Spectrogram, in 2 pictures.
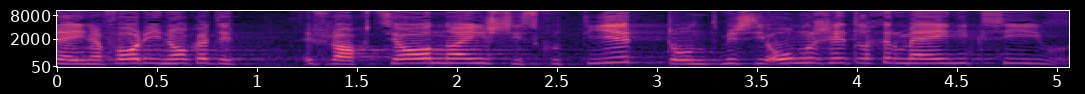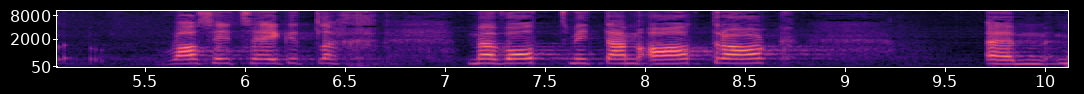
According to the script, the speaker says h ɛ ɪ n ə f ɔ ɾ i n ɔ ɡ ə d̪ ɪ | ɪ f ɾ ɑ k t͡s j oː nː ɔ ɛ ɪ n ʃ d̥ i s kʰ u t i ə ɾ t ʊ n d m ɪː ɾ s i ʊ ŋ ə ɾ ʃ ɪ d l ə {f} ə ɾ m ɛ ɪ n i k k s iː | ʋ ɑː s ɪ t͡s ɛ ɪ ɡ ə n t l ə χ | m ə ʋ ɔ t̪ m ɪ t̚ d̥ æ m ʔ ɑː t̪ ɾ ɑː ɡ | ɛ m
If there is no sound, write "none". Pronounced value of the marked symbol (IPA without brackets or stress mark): χ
